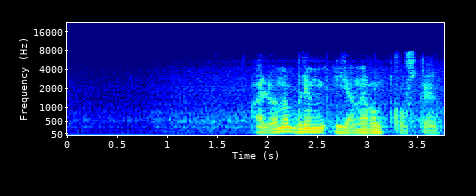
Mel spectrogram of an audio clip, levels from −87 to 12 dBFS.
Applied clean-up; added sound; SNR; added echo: none; none; none; none.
